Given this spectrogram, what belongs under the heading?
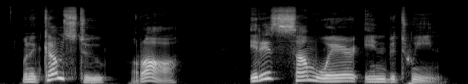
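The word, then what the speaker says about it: ر: opening than lamb and we pronounce ra from behind the noon so raw is closer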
